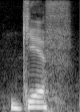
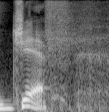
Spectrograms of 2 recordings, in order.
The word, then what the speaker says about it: GIF: Another incident that I've noticed of people ignoring the facts is the topic of the term GIF versus JIF. Now, it's spelled G-I-F, and it stands for graphical, so you'd think, hey, maybe it's pronounced with a hard G, and most of America accepts that.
